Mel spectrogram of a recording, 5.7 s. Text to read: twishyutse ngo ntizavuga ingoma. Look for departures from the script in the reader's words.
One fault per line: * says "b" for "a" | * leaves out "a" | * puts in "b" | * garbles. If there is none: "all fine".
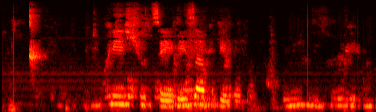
* leaves out "ngo"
